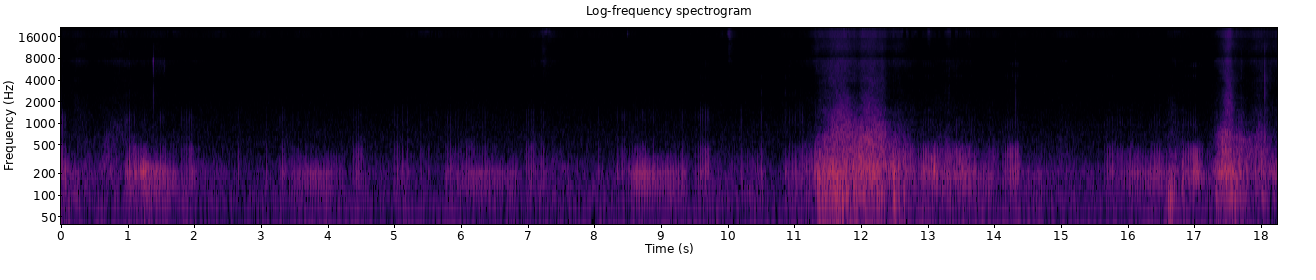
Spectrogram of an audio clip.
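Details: Domestic female cat purring while sitting with her owner indoors, a soft low rumbling purr in rhythmic swells about every two to three seconds, with a few brief louder rustles or snorts near the close.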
